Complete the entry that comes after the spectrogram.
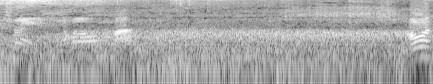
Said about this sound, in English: intermodal stack train coming on by.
